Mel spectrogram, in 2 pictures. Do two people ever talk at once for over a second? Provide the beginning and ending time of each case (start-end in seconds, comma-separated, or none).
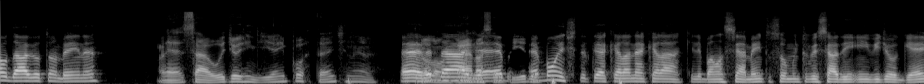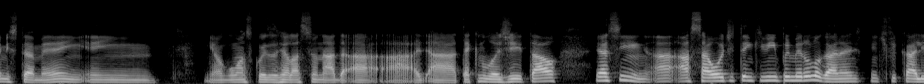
4.0-5.4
